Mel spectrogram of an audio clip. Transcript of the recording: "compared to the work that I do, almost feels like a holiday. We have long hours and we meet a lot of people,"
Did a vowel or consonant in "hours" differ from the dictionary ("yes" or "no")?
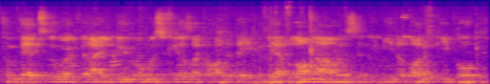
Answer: no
